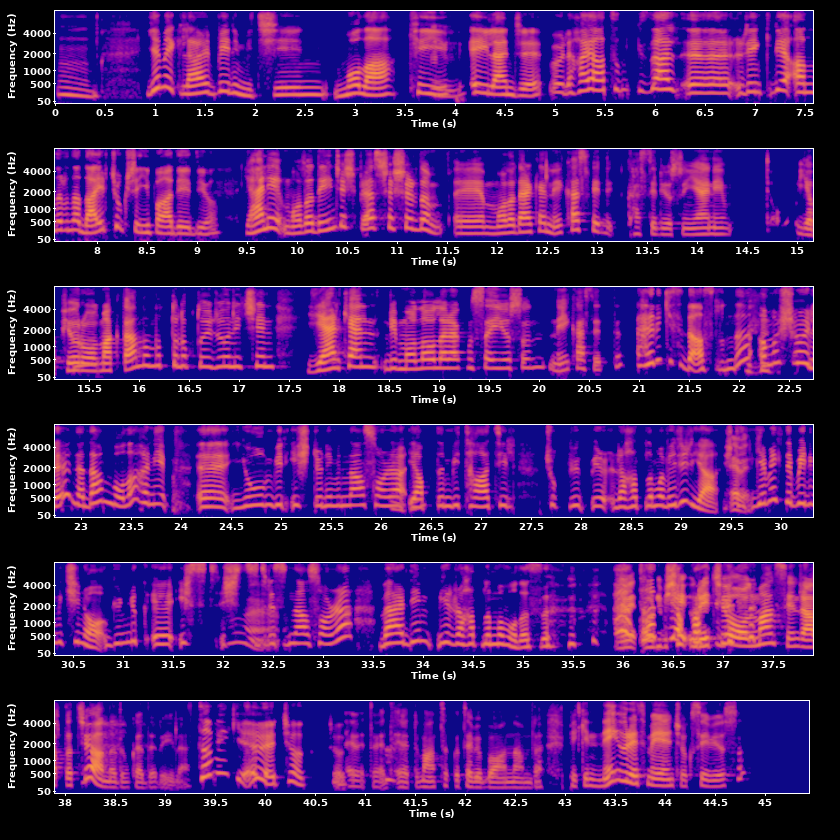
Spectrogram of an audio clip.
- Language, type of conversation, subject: Turkish, podcast, Yemekler senin için ne ifade ediyor?
- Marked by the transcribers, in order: lip smack; other background noise; chuckle; chuckle; tapping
